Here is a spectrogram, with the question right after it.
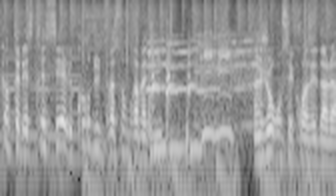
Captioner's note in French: bruitages "Bip-bip & Coyote"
